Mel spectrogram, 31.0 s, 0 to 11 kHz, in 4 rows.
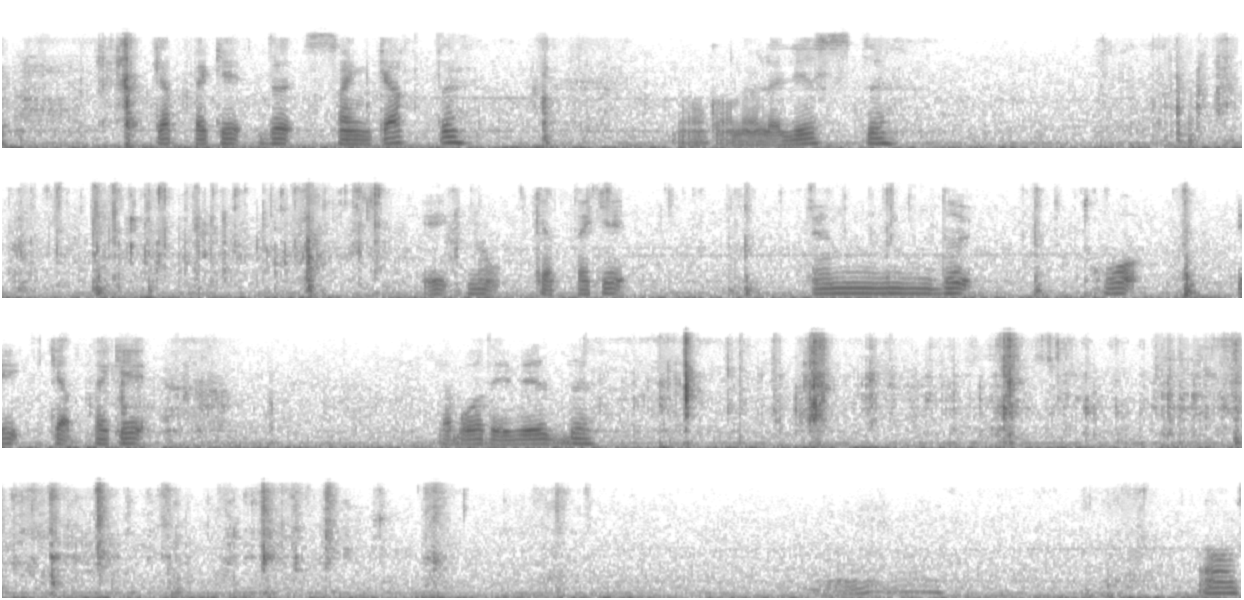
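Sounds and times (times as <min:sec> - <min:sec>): steady low hum: 0:00.0 - 0:30.9
foil packs crinkling and rustling: 0:07.0 - 0:14.5, 0:19.5 - 0:27.0
card packs clicking and rustling: 0:07.2 - 0:10.7.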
